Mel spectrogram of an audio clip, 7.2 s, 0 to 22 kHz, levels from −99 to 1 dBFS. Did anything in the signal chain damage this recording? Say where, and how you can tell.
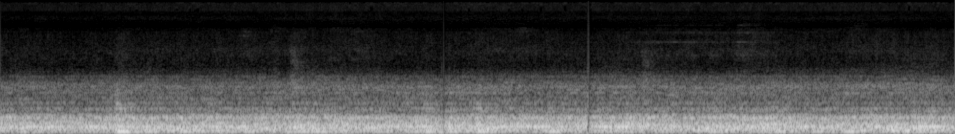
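Yes, the damage happens at the network stage, with the decoder covering for it. There's short concealed packet loss at 3.31 to 3.35 s and again at 4.41 to 4.55 s. Each time a 20 ms chunk never arrived, and the receiver extrapolated from the last good audio, 13 ms and 11 ms of it, before crossfading back in. You hear it as a quick smear or wobble, and the second one also stretches things by roughly 10 ms.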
